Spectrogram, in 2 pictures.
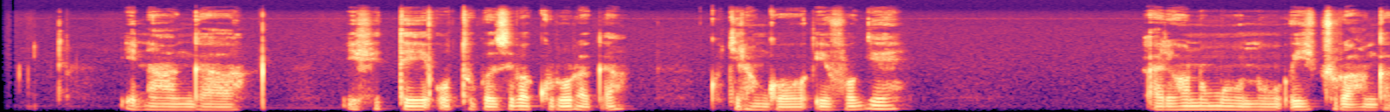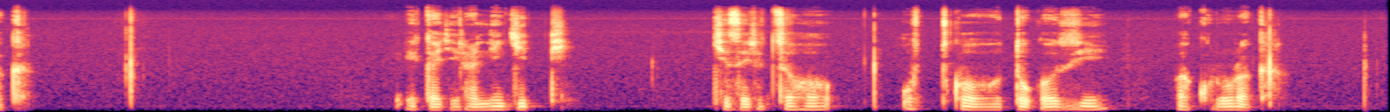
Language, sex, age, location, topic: Kinyarwanda, male, 18-24, Musanze, government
